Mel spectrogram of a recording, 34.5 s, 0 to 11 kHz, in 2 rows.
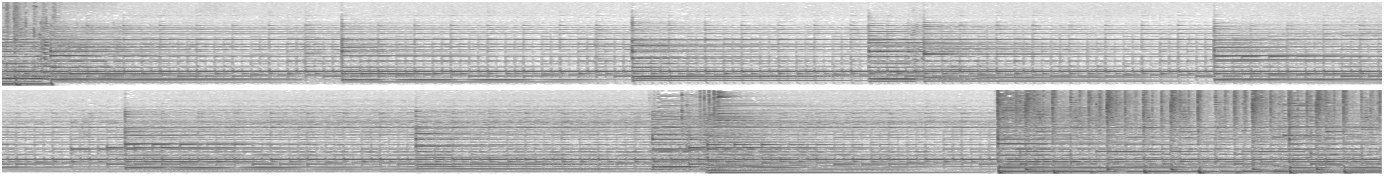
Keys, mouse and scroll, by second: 3.4 click, 3.4 middle click, 4.3-4.6 scroll up 1, 4.7 shift+middle click, 5.6 middle click, 6.3 shift+middle click, 6.9 scroll down 2, 7.3 shift+middle click, 7.7-8.3 scroll up 2, 8.8 ctrl+middle click, 10.3 shift+middle click, 13.3 click, 16.6 click, 16.6 middle click, 18.5 click, 19.3 right click, 19.7 shift+right click, 21.9 g, 24.3 shift+middle click, 25.9 right click, 26.6 l, 27.5 shift+d, 28.8 click, 30.5 click.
